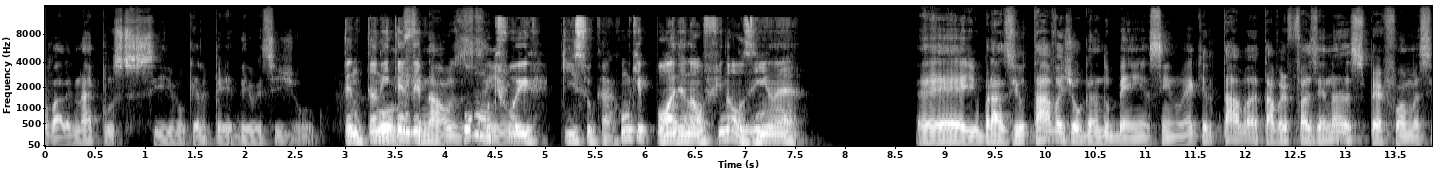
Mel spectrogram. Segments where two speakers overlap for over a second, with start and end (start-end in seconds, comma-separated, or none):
3.3-4.8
